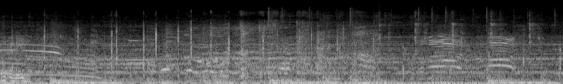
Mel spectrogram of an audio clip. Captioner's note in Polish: Aplauz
